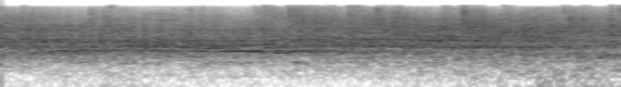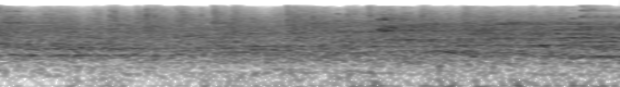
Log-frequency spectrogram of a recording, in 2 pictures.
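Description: Basketball game in a sports hall: steady crowd noise and voices from the stands, with a basketball bouncing on the hardwood court in repeated low thumps from about halfway through.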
